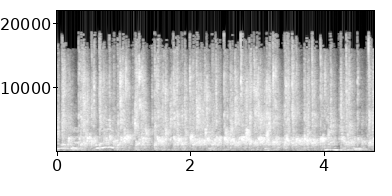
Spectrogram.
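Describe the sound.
Steady, dense audience applause of many hands clapping at once, loud and continuous throughout, with a few whoops and cheering voices rising above the clapping.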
